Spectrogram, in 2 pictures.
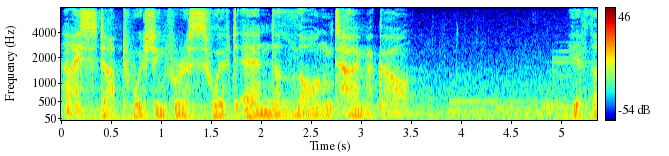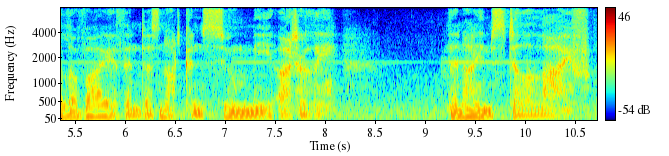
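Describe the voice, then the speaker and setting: A man playing a stoic, world-weary ancient swordsman in a video game, grave and terse, his phrases often sinking into a breathy hush. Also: very deep voice, slow pace, music in the background. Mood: grim resolve. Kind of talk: dramatic video game voice acting.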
